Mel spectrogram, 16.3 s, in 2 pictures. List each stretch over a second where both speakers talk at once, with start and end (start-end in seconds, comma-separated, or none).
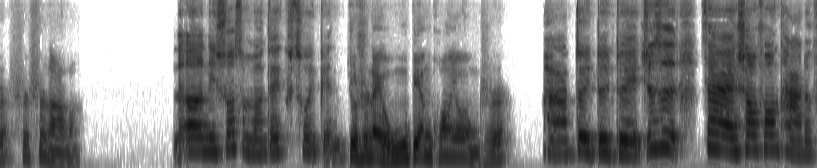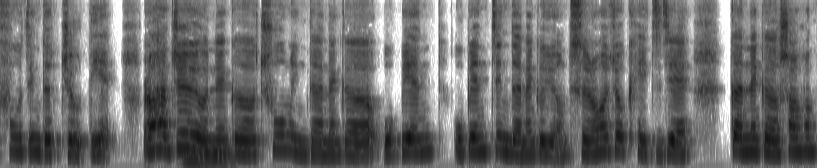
none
